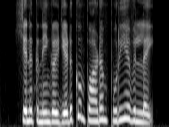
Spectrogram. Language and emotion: Tamil, sad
